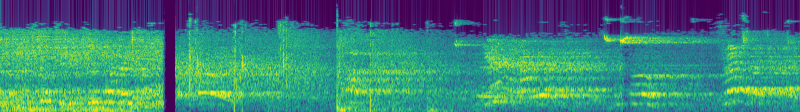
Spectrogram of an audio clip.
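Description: Volleyball rally in a large indoor hall. After a brief break in the sound, sharp ball hits come about three seconds in, followed by short squeaks and echoing voices of players and crowd.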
